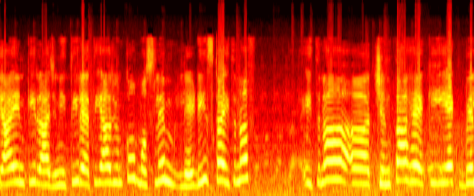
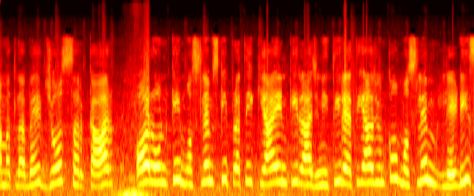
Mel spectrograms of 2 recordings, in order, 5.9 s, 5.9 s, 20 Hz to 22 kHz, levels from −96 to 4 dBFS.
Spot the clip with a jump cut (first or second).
second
